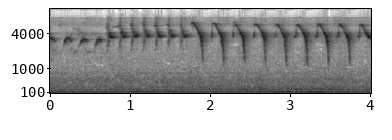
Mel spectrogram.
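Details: Munia singing canary imitations: a quick rising trill of high chirps, then a steady train of steeply descending whistles repeated roughly four times a second.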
